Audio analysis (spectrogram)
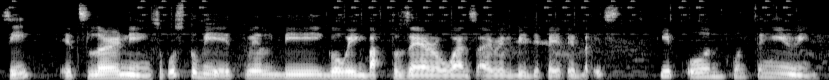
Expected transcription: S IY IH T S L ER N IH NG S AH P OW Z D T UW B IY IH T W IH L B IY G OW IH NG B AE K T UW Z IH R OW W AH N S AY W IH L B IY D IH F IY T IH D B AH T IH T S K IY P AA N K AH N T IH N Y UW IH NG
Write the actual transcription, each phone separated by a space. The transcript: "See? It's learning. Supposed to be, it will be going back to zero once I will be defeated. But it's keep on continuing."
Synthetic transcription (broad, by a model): S IY IH T S L ER N IH NG S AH P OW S T UW B IY IH T W IH L B IY G OW IH NG B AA K T UW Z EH R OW W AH N S AY W IH L B IY D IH P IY T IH D B AH T IH T S K IY P AA N K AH N T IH N Y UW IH NG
